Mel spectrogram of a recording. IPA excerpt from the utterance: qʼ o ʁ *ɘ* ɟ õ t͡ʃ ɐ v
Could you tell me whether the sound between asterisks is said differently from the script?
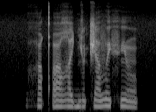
no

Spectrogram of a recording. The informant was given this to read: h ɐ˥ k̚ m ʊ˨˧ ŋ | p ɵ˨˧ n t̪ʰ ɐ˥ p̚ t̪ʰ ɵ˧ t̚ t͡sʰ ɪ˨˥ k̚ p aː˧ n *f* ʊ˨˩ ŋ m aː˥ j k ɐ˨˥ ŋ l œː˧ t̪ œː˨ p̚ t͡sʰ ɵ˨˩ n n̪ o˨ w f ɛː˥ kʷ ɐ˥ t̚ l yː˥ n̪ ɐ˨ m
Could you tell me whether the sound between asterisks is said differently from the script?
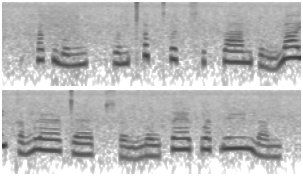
no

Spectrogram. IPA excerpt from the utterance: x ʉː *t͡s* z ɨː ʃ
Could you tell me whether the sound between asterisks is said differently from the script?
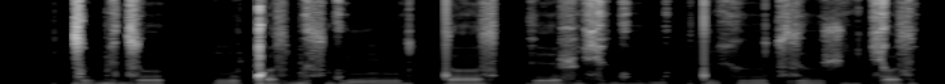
no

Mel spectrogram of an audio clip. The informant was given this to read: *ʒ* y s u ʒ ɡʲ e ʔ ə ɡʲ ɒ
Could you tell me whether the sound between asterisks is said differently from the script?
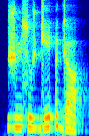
no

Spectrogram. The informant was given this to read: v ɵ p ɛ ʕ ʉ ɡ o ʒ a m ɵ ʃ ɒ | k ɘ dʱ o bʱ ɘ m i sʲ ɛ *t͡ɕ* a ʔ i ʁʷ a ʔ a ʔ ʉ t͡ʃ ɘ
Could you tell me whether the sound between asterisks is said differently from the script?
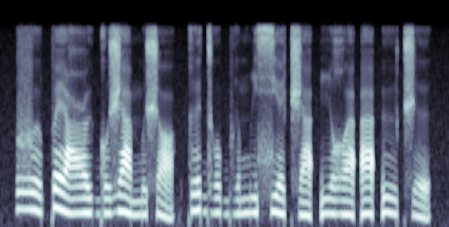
yes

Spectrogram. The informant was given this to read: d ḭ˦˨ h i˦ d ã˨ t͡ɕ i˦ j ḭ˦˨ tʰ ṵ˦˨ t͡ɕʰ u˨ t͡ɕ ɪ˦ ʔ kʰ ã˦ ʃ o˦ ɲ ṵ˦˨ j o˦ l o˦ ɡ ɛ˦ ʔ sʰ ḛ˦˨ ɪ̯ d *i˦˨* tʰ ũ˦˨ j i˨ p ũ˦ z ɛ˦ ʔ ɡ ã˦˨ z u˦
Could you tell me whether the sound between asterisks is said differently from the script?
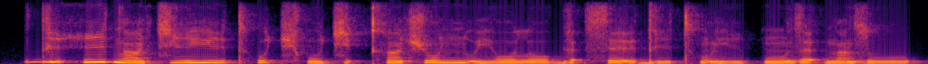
yes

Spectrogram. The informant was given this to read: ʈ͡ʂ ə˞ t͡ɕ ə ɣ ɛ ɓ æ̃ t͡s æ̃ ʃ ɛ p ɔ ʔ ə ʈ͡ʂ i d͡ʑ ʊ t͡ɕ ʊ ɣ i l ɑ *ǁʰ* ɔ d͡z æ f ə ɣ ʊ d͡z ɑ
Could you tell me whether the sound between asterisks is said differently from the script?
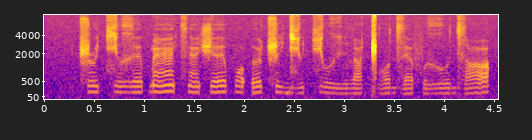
yes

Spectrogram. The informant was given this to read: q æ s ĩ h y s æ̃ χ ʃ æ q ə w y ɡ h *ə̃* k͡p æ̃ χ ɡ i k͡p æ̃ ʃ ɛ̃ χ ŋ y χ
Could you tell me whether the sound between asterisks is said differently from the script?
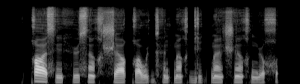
yes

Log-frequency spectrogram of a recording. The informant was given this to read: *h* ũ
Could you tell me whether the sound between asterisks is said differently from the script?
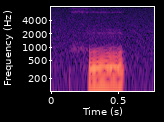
no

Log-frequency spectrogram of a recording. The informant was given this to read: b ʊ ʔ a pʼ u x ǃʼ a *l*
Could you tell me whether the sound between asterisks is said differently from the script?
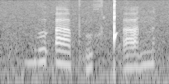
yes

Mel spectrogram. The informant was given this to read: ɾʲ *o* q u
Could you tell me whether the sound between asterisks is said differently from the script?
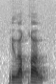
yes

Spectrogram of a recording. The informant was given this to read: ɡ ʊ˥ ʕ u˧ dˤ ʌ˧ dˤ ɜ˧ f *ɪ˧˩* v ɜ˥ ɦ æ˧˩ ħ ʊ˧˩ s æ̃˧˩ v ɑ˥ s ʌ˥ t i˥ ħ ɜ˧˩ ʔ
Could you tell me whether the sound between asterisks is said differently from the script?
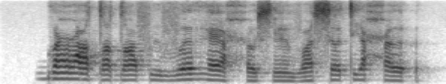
no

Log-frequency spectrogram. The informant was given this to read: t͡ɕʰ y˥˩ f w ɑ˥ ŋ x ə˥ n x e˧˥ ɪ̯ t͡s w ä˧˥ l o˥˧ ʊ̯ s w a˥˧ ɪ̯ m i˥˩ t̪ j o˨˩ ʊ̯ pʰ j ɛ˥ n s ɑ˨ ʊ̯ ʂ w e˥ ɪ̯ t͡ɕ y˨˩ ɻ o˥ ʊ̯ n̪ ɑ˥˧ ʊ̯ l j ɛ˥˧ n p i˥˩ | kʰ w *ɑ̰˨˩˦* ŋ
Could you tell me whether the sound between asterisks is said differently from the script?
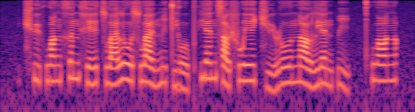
yes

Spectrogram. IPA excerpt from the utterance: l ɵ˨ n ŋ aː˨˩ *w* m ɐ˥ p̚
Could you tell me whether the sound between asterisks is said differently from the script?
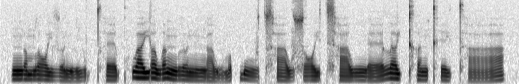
no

